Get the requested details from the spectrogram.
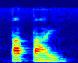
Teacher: na palavra papai, o I quase que você não escuta, fica morrendo, né? Você só escuta o A desse A, né? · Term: semivogal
